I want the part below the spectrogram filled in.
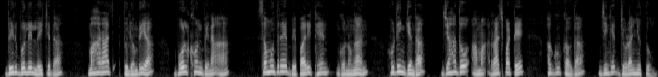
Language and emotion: Santali, neutral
